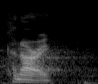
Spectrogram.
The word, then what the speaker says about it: Conary: for packaging and we I've heard a lot of pronunciations we call it canari I want to talk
